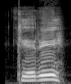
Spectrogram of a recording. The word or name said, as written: quere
